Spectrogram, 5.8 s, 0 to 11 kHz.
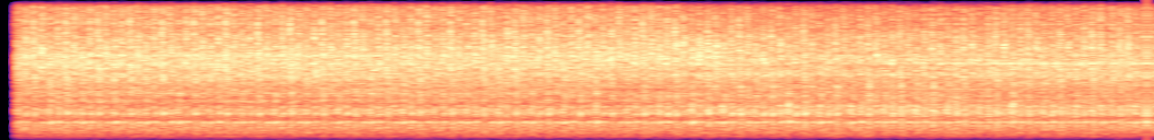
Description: Mein Golf 4 1,4 75PS Baujahr 2002 hört sich an wie Diesel.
